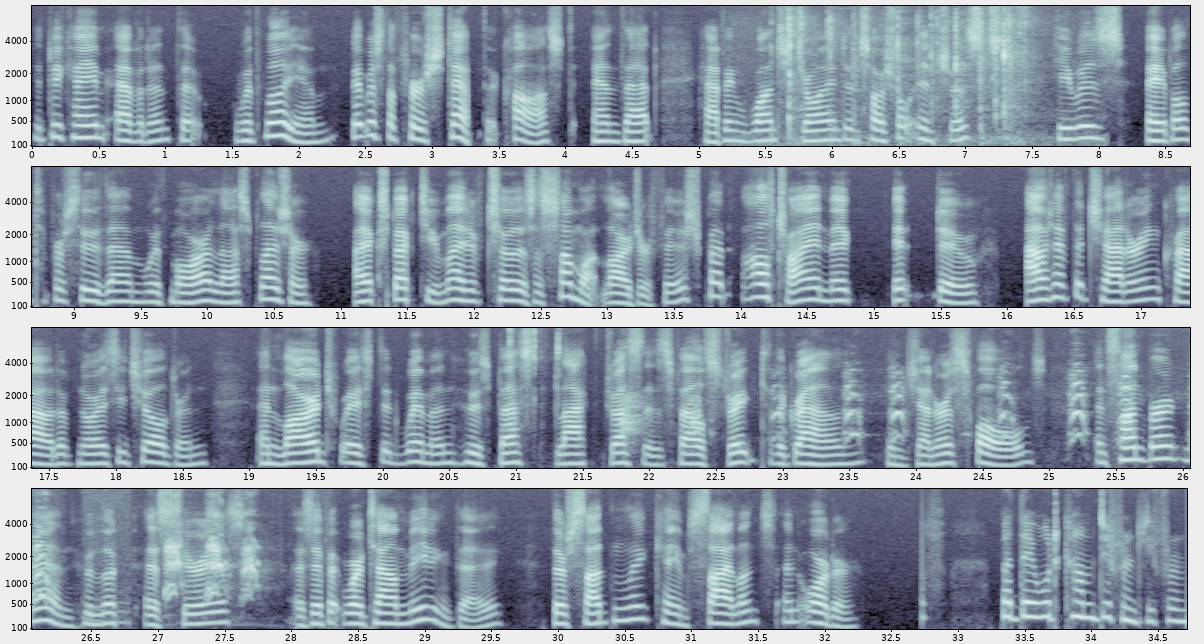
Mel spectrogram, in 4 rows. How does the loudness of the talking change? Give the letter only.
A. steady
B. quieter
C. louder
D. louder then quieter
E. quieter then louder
A.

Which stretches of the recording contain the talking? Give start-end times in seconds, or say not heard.
0.0-34.6.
